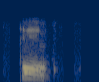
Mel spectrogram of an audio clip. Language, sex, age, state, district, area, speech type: Punjabi, male, 18-30, Punjab, Muktsar, rural, conversation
